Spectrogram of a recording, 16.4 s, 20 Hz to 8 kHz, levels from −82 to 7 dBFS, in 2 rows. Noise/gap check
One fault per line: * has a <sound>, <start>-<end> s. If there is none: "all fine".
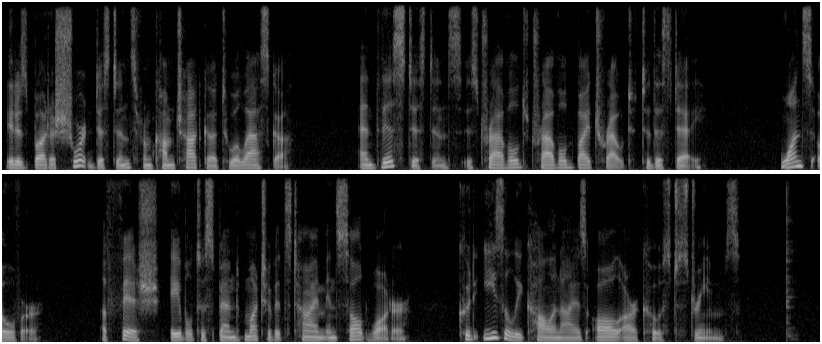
* has a tap, 16.0-16.2 s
